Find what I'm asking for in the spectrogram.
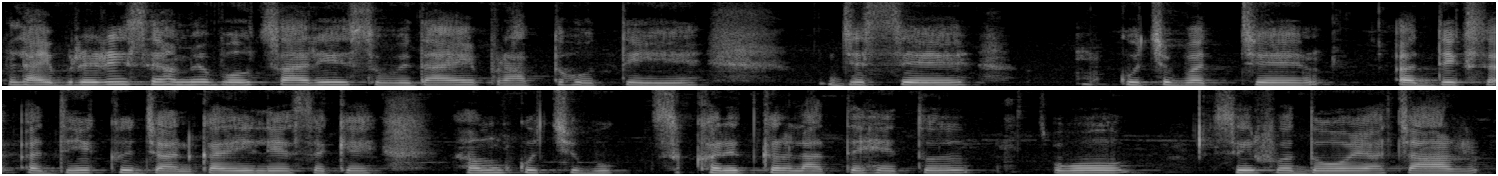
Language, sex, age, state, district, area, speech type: Hindi, female, 18-30, Madhya Pradesh, Ujjain, rural, spontaneous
